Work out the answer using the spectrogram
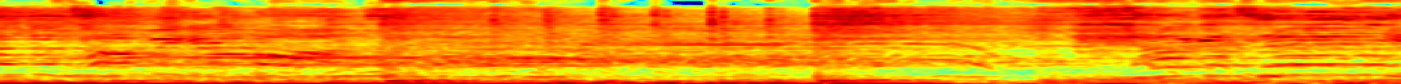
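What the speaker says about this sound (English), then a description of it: "We want to hear every girl in here scream this with us at the top of your lungs" Concert crowd of girls at a show in Melbourne, screaming and singing along together, a loud dense roar of voices that stays strong throughout and dips slightly near the end.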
